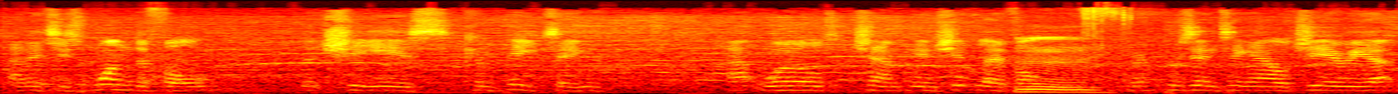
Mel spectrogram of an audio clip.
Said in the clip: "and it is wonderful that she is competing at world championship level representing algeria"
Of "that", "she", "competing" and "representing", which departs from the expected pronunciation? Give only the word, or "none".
none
